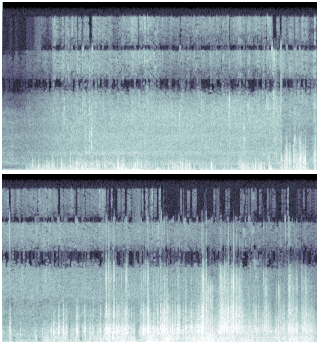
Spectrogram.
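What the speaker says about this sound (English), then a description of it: "it's very, very windy" Strong, steady wind roars and buffets the microphone, growing gustier and louder in the second half, with no voices.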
